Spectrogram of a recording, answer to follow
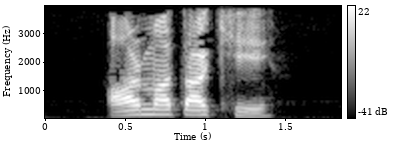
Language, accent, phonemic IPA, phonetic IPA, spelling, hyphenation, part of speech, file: Armenian, Eastern Armenian, /ɑɾmɑtɑˈkʰi/, [ɑɾmɑtɑkʰí], արմատաքի, ար‧մա‧տա‧քի, adverb, Hy-արմատաքի.ogg
- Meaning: 1. by the roots 2. radically, fundamentally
